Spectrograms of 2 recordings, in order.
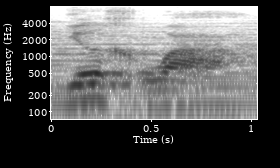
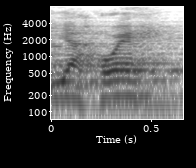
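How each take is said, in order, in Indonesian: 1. Suku kata pertama memakai vokal e. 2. Suku kata pertama memakai vokal a. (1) "ini tanda baca E, ini tanda baca A panjang. Jadi bacanya Yehwa" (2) "Orang Kristen nyebatna Yahweh. Padahal tidak ada bacaan Yahweh"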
